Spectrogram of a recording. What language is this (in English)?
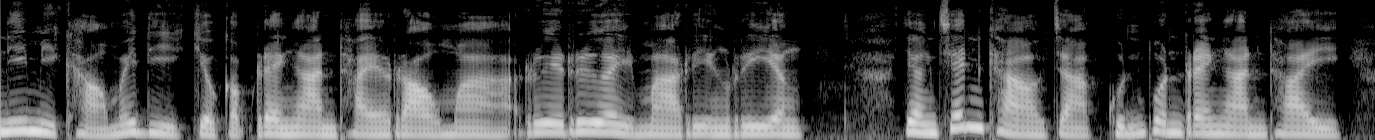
Thai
